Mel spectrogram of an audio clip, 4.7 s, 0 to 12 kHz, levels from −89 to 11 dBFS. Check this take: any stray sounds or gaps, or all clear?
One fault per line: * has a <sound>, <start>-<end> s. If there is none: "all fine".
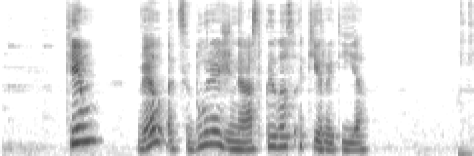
all fine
